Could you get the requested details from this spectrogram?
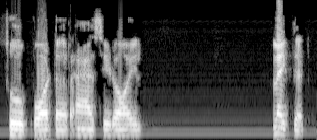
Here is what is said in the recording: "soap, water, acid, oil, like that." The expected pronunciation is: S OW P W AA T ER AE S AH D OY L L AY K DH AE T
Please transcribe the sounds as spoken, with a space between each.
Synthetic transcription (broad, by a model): S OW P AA T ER AE S AH D OY L L AY K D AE T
